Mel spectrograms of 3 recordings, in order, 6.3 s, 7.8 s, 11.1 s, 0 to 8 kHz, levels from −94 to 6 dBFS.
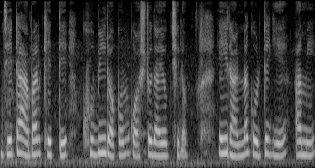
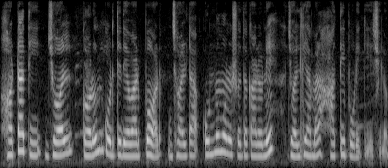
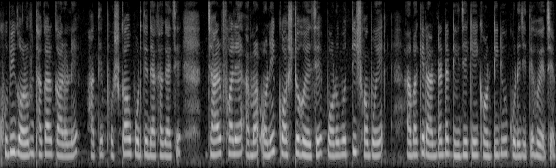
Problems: background sounds at intervals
